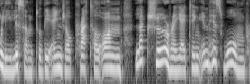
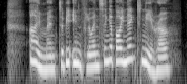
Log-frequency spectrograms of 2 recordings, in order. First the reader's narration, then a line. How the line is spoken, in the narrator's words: Aziraphale explained brightly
